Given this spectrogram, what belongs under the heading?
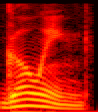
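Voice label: "going", English, us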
